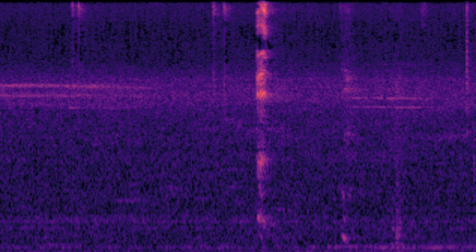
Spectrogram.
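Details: One sharp, abrupt hiccup over low room hum during a bout of hiccups that began suddenly after eating a pomegranate: hiccup.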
